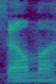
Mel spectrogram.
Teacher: Thelma has a high breathy th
